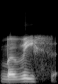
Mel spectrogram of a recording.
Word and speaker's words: Maurice: His name is Maurice Baring, and between the two world wars, Maurice Baring, it's Maurice, the way it's pronounced over here, but Maurice Baring wrote several best-selling novels that were hugely successful, even in the secular world.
